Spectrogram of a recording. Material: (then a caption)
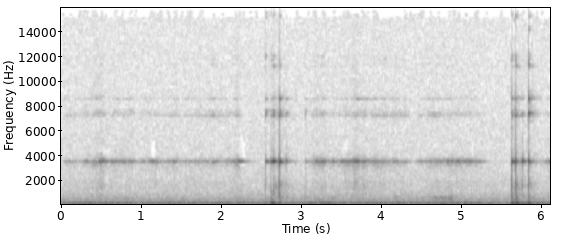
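Glass. Fingernails tap and scratch the sides of a clear glass eyewash bottle that stands upright and is partly filled with liquid. Two short bursts of quick, bright clinks stand out over a soft scratching rustle and a steady high tone, each click dying away almost instantly.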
